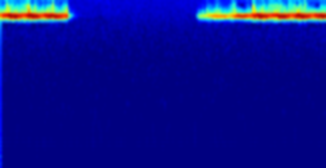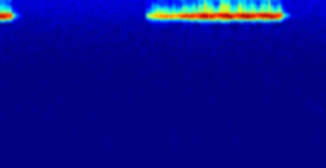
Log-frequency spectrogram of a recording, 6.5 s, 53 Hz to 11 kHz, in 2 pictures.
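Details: Song of a marsh cricket at Puntigam, Austria, 4 June 2022. Shrill, high-pitched buzzing trills last about 1.4 seconds each and swell slightly at the start. They come in quick succession with short silent gaps.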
